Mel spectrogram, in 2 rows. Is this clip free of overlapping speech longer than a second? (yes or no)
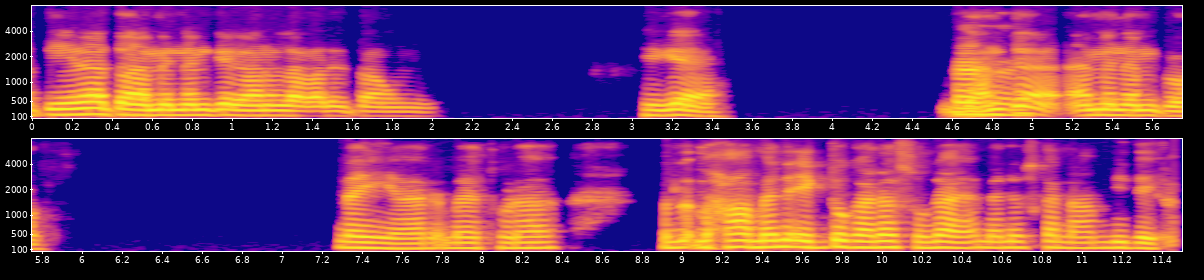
yes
